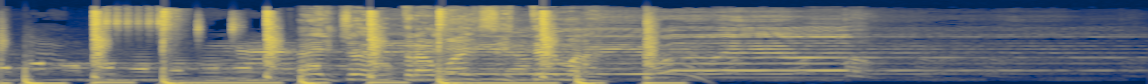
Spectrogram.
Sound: eoh-eoh-eoh

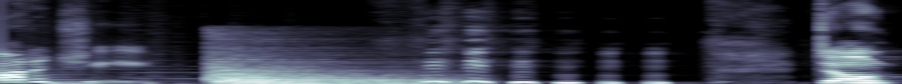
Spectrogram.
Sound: chuckling

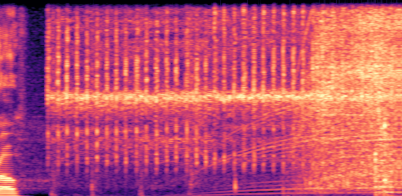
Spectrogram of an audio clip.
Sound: whirring

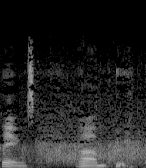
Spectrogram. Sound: applause

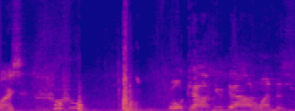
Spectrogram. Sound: door clicks

